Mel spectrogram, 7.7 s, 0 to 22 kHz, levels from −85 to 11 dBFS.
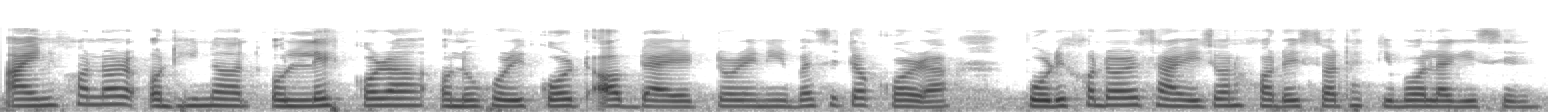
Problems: none marked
